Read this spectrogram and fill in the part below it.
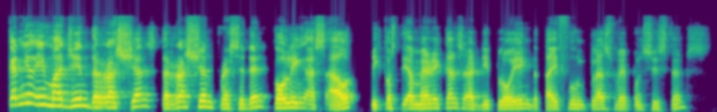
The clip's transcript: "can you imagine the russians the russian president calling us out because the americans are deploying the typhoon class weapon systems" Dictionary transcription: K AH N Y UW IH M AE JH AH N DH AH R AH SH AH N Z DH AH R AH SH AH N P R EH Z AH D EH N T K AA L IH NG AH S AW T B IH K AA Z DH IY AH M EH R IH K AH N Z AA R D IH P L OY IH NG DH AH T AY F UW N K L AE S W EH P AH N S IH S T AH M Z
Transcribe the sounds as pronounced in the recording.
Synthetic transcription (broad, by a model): K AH N Y UW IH M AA JH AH N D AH R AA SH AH N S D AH R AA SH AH N P R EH S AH D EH N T K AA L IH NG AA S AW T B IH K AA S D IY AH M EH R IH K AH N S AA R D IH P L OY IH NG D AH T AY F UW N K L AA S W EH P AH N S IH S T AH M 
